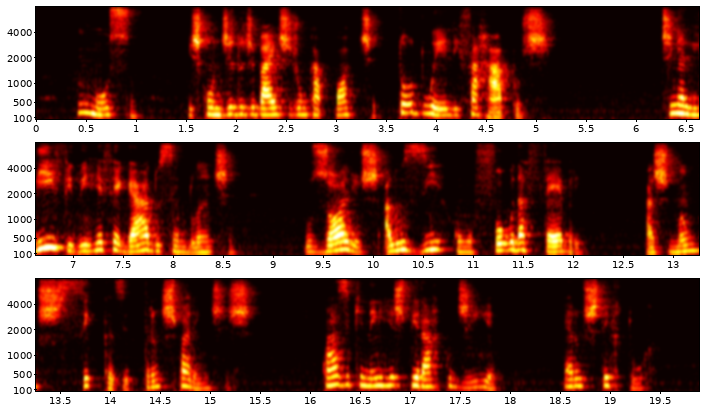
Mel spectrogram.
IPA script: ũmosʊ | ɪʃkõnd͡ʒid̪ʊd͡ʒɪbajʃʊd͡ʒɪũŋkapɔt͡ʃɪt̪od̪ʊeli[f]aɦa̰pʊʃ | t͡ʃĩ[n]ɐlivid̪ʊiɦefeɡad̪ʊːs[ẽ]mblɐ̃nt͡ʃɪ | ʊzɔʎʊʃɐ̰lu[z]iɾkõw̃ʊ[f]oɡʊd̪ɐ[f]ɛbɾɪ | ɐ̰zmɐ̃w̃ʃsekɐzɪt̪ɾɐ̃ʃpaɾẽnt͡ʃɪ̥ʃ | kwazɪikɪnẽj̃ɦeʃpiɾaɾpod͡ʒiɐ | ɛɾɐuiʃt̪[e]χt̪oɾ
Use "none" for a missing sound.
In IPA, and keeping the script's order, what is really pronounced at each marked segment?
f, ɲ, ẽ, z, f, f, e

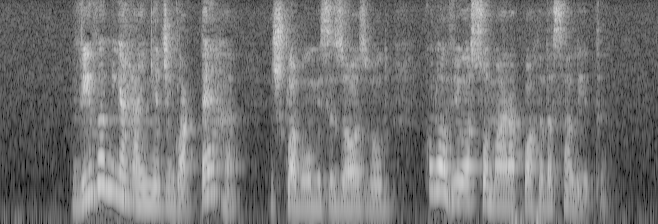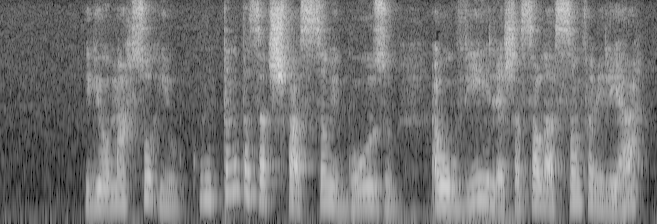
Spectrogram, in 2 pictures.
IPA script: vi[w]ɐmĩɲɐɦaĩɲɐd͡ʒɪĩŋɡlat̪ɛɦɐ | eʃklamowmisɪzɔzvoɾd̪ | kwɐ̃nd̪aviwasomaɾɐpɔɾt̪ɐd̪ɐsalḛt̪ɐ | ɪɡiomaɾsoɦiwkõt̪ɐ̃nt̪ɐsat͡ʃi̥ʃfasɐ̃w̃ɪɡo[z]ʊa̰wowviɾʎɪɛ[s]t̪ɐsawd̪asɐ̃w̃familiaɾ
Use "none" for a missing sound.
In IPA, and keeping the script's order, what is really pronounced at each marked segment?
v, z, ʃ

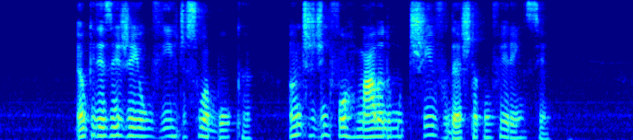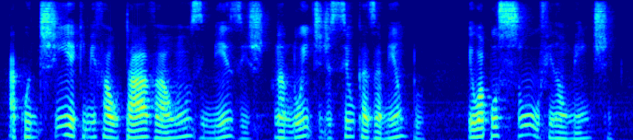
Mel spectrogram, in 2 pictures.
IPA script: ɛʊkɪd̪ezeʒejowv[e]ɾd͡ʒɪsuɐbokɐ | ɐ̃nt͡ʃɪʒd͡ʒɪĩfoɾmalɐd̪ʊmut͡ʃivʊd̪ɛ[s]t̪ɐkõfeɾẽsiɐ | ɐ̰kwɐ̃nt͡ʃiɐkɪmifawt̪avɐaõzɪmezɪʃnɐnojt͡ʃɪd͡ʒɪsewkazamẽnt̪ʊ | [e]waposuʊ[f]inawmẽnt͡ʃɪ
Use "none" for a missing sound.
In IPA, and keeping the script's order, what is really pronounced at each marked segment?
i, ʃ, e, f

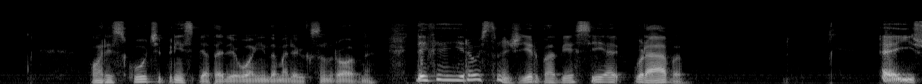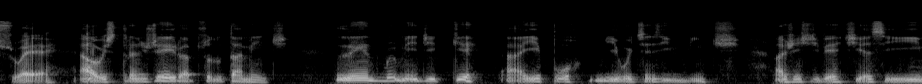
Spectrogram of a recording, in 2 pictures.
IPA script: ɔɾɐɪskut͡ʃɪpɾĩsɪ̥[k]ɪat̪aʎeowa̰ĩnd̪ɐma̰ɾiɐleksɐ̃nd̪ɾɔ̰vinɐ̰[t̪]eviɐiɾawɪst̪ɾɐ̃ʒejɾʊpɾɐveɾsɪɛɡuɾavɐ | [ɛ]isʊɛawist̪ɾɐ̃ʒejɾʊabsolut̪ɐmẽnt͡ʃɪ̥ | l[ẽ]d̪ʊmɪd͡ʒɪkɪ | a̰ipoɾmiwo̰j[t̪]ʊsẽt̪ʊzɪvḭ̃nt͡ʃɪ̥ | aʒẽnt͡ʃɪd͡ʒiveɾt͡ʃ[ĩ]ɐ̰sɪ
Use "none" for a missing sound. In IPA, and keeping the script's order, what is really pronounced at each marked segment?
p, d̪, ɛ, ẽ, t̪, i

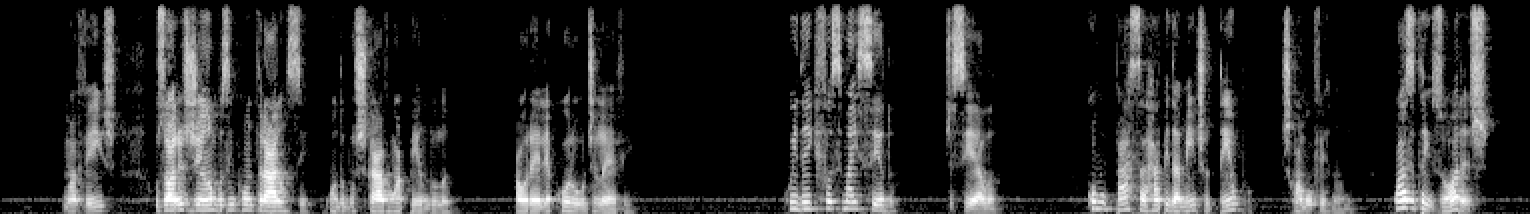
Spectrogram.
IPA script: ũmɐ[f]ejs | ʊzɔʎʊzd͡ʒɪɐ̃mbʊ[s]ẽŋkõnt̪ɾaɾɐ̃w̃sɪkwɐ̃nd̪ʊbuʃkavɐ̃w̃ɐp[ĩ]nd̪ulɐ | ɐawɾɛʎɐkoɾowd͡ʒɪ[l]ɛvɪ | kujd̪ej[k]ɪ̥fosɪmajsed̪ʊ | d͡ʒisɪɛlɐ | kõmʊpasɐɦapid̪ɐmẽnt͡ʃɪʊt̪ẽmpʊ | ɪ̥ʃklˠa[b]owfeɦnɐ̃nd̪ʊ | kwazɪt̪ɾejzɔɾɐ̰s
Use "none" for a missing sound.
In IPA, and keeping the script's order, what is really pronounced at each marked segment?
v, z, ẽ, l, k, m

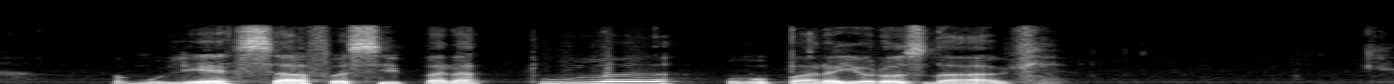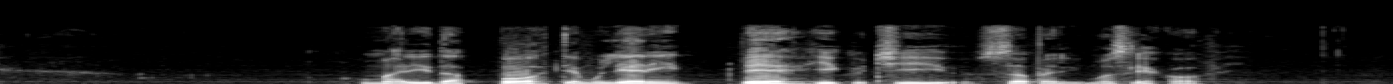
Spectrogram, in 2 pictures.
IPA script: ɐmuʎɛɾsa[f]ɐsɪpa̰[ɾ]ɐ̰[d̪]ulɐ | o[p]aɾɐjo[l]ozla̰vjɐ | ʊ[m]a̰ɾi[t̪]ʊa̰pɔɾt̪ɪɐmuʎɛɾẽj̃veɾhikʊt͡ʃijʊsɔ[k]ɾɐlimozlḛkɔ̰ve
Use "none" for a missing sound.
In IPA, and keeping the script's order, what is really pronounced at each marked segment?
f, ɾ, t̪, p, ɾ, m, d̪, p

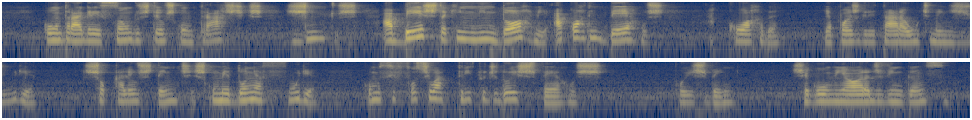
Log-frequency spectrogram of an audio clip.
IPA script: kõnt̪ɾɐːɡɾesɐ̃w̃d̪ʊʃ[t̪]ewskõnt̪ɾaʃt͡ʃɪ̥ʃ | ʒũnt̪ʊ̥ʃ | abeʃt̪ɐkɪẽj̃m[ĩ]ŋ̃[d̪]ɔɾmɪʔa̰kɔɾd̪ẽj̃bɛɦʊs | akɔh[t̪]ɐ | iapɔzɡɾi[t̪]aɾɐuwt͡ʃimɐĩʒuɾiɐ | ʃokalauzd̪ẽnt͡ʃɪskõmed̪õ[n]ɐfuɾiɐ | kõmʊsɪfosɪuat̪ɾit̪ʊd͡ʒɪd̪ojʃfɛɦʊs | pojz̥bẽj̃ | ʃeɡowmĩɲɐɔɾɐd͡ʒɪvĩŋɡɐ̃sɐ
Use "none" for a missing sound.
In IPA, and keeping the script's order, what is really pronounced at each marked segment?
t̪, ĩ, d̪, d̪, t̪, ɲ

